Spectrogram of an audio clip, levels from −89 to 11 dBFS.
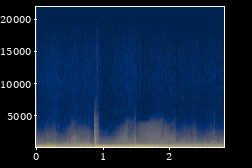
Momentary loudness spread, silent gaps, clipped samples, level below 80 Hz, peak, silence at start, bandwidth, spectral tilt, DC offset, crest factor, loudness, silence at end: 10 LU; none; under 0.1%; -14 dBFS; -2 dBFS; 0 s; 2.9 kHz; -11.5 dB/octave; under 0.1%; 12 dB; -17 LUFS; 0 s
